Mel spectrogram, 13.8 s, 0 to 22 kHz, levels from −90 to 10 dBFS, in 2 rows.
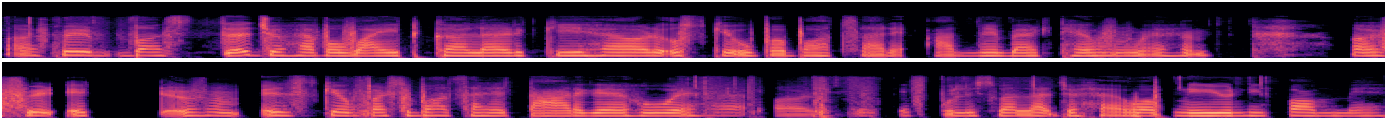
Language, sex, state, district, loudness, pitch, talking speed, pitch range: Hindi, female, Bihar, Muzaffarpur, -16 LUFS, 205 Hz, 190 wpm, 195-215 Hz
